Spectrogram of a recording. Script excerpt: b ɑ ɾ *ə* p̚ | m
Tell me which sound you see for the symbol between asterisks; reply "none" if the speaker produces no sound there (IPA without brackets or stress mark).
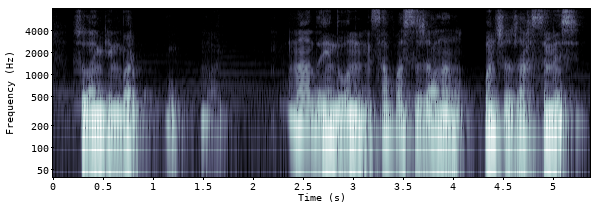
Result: ə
